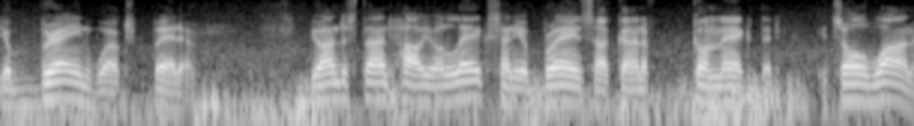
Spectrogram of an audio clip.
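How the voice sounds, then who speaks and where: Moderate pace and fairly even intonation over noticeable background noise. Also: man. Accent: Finnish. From Finland. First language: Finnish. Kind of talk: casual vlog talk to camera. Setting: outdoors.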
